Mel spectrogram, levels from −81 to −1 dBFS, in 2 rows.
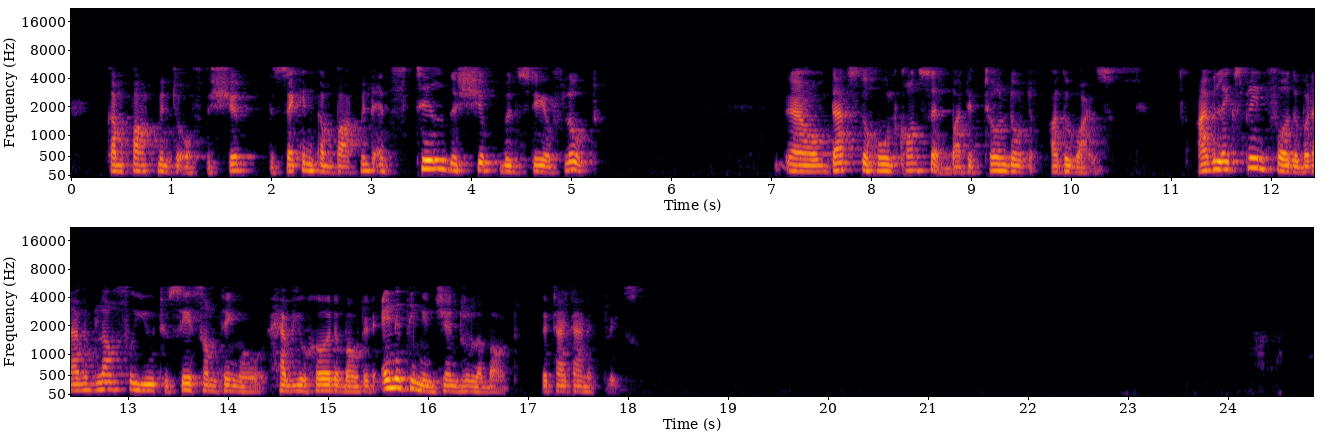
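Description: No technical faults are audible.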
